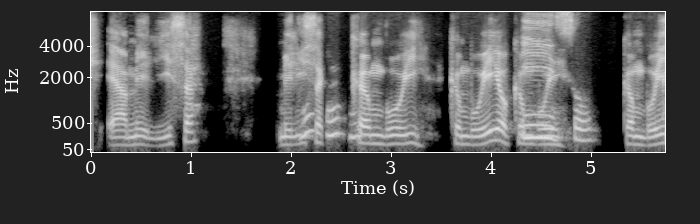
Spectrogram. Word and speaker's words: Cambuhy: do meu sobrenome, porque já me chamaram de tudo, Camburrai, Camburri, porque é Cambuí com HY no final.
